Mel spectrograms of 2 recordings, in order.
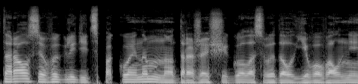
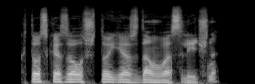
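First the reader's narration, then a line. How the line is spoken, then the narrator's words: Mocking tone. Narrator (Russian): Ответил тем же насмешливым тоном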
